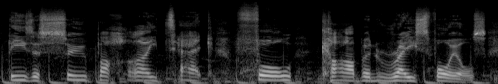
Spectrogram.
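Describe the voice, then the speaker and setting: A man's voice: sits high, very slow. A man presenting a windsurfing event report with energy, explaining things to viewers emphatically. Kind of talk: enthusiastic sports report presenting.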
